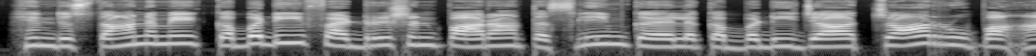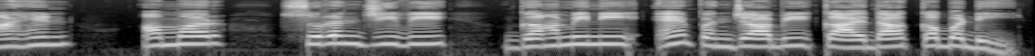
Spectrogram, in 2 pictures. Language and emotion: Sindhi, neutral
